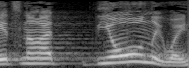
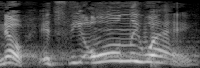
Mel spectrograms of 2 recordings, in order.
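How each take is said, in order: First: Lightly voiced doubter saying "only" with a shrug; mock objection. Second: "only" hit firm and loud; stress on ONLY. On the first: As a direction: play the skeptic who waves off "only". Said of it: "Well, it's my way". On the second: Real, not acted. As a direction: press down hard on "only".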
